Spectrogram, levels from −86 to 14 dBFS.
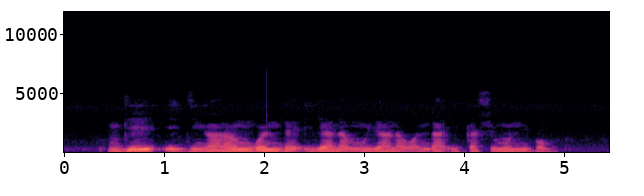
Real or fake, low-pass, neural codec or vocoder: real; 7.2 kHz; none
